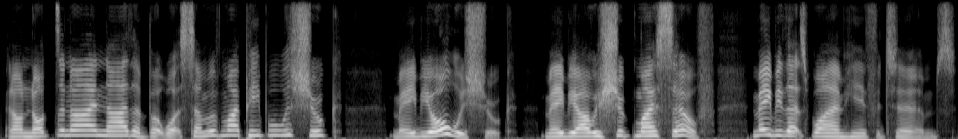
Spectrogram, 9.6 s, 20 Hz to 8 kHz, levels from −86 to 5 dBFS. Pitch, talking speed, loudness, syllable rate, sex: 230 Hz, 175 wpm, -17 LUFS, 4.4 syllables/s, female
